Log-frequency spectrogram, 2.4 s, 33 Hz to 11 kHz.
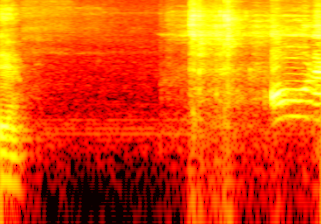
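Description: A man's voice trails off at the start, followed by a short near-quiet gap. About a second and a half in, thin, hissy audio starts from the Doogee F5 smartphone's loudspeaker as it plays a YouTube video.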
